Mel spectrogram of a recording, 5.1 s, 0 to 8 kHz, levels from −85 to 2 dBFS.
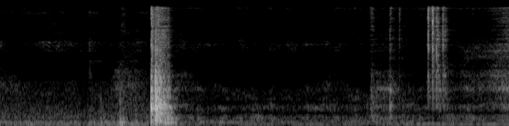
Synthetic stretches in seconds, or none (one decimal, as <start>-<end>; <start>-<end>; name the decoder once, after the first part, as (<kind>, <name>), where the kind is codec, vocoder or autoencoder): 1.6-5.1 (codec, SNAC)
